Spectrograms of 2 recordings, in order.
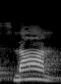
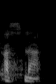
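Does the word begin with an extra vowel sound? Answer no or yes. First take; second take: no; yes. First: It starts directly with the s consonant cluster. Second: An extra vowel is added before the cluster. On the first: The speaker calls it right. "They can't say snan" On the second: The speaker calls it wrong. "they will say asnan"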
